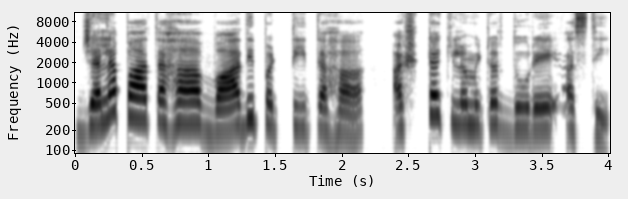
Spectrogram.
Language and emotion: Sanskrit, neutral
